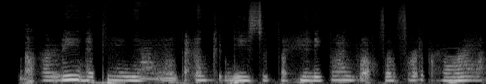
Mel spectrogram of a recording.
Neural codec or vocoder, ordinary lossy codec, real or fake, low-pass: codec, 44.1 kHz, 0.9 kbps, DAC; none; fake; none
